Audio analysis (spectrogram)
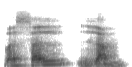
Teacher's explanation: لام کے اوپر تشدید ہے لہٰذا لام 2 مرتبہ پڑھایا جائے گا، سین کے ساتھ بھی اور میم، وسلم۔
